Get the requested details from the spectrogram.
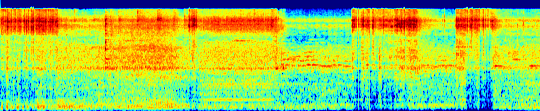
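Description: An electric welding arc crackles and sizzles in short bursts.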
